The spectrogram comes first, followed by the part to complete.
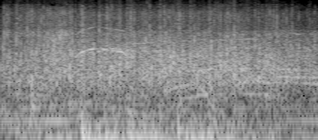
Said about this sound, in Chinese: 来，让我们掌声欢迎他。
